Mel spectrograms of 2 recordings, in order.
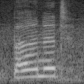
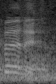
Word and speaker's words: Bernard: story than this man, Bernard Grubb. So vote for a brighter future. Vote Grubb. Question, Bernard. Mr. Grubb. It is pronounced Bernard.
